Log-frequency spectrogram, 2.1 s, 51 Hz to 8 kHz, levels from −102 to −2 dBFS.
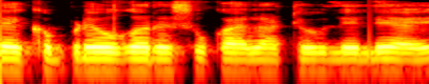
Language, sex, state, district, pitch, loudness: Marathi, male, Maharashtra, Dhule, 120 Hz, -20 LUFS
